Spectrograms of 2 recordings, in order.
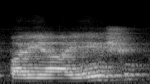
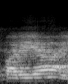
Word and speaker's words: पर्याय: द्रव पर्याय शु केवल ये गलत हो गया हमें जोर देना है पर्याय य प श प नहीं उच्चारण कैसे करेंगे सर्व द्रव्य पर्याय पर्याय छोटा है ना पर्याय केवल अर्थ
